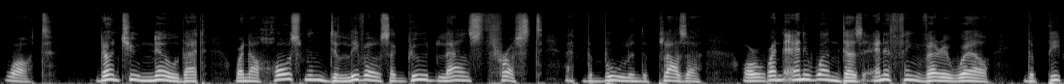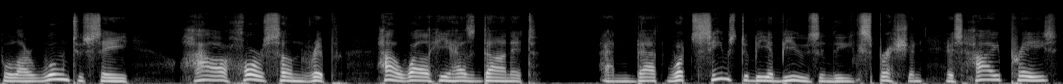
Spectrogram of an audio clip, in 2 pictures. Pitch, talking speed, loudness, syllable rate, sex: 170 Hz, 150 wpm, -19 LUFS, 4.2 syllables/s, male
